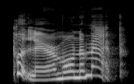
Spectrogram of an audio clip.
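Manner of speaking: high local small-town voice. Quoting an interviewee while the other speaker reads her story: imitating Fran Hodgetts. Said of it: "that was a great Fran Hodgetts impression".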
